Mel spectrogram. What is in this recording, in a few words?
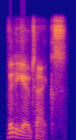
"videotex", British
